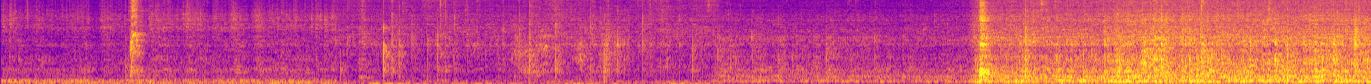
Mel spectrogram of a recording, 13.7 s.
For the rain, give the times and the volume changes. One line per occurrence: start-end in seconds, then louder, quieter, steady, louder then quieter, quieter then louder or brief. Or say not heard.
0.0-13.6 louder.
